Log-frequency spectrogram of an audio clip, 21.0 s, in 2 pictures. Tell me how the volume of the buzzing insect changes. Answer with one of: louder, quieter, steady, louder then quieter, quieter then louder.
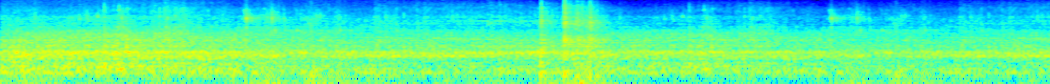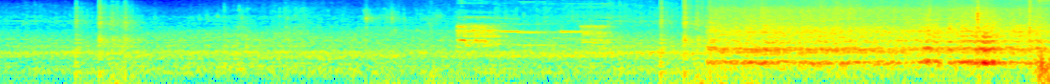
louder.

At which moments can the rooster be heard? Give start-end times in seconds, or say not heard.
15.1-16.6.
